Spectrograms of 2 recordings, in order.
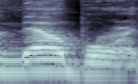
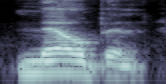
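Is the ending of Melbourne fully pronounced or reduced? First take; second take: fully pronounced; reduced. First: The ending -bourne is fully pronounced. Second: The ending -bourne is reduced and weak. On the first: It marks someone who is not from there. The speaker calls it wrong. "They don't say Melbourne" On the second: It is the way local people say it. The speaker calls it right. "They say Melbourne"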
